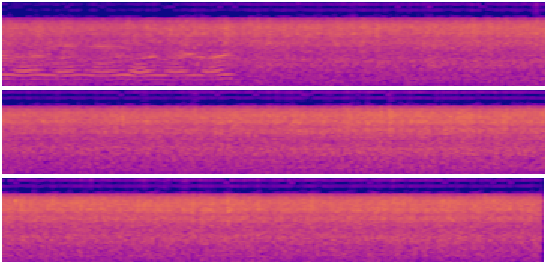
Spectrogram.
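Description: Heavy rain pouring onto a road in Bhaguda, with water flowing across it, makes a loud, steady, continuous roar that never lets up.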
